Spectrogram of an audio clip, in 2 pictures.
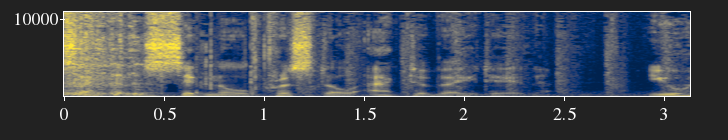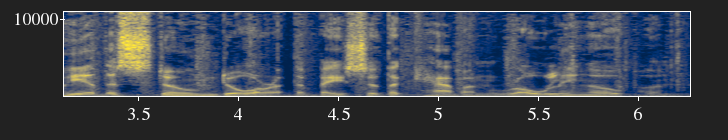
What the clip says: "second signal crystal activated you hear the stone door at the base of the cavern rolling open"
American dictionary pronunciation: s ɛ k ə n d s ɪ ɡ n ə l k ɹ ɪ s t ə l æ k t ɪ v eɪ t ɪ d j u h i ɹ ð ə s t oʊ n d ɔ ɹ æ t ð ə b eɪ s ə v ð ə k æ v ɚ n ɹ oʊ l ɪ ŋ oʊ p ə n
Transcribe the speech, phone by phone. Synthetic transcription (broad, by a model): s ɛ k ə n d s ɪ ɡ n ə l k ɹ ɪ s t l æ k t ɪ v eɪ t ɪ d j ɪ h i ɹ ð ə s t oʊ n d ɔ ɹ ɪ t ð ə b eɪ s ə v ð ə k æ b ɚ n ɹ oʊ l ɪ ŋ oʊ p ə n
